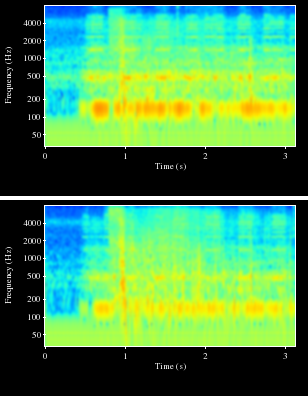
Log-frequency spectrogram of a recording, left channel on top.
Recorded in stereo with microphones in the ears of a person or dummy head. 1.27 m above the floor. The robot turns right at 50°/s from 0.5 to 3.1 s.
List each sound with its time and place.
0.8 s an explosion: 165° right, 1.0 m; by 3.1 s 50° right, 1.0 m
